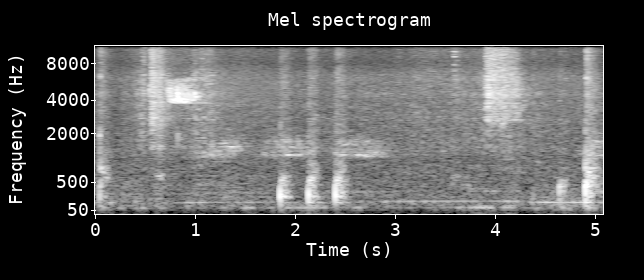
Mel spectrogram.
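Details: Resonant (normal) percussion note over the chest during a demonstrated respiratory assessment of an admitted adult male patient.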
